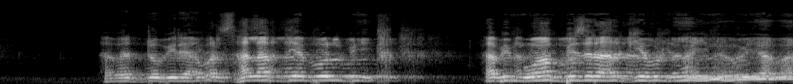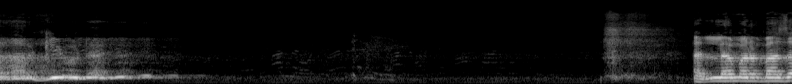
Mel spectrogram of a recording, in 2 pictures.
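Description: A man chants in a long, drawn-out melodic voice through a loud microphone, pausing between phrases.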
